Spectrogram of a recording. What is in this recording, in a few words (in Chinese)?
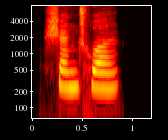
"山川", Chinese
